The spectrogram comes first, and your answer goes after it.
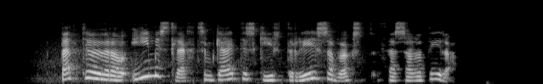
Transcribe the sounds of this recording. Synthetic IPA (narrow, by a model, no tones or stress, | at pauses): pɛn̥t̪hɛvʏvɛːɾawʔiːmɪst̪lɛxt̪sɛmcaːjt̪ɪscir̥t̪rɪːsavœkst̪θɛsːaɾaðt̪iːɾa̰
